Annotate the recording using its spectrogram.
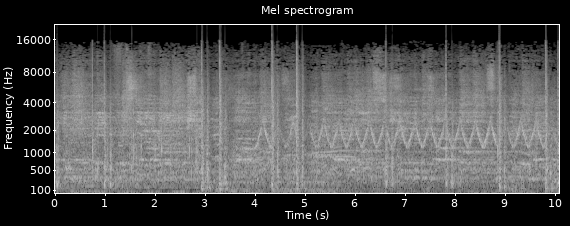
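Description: Aerial firework shells bursting one after another, over music. From about four seconds in, an electronic siren sweeps up and down about twice a second.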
